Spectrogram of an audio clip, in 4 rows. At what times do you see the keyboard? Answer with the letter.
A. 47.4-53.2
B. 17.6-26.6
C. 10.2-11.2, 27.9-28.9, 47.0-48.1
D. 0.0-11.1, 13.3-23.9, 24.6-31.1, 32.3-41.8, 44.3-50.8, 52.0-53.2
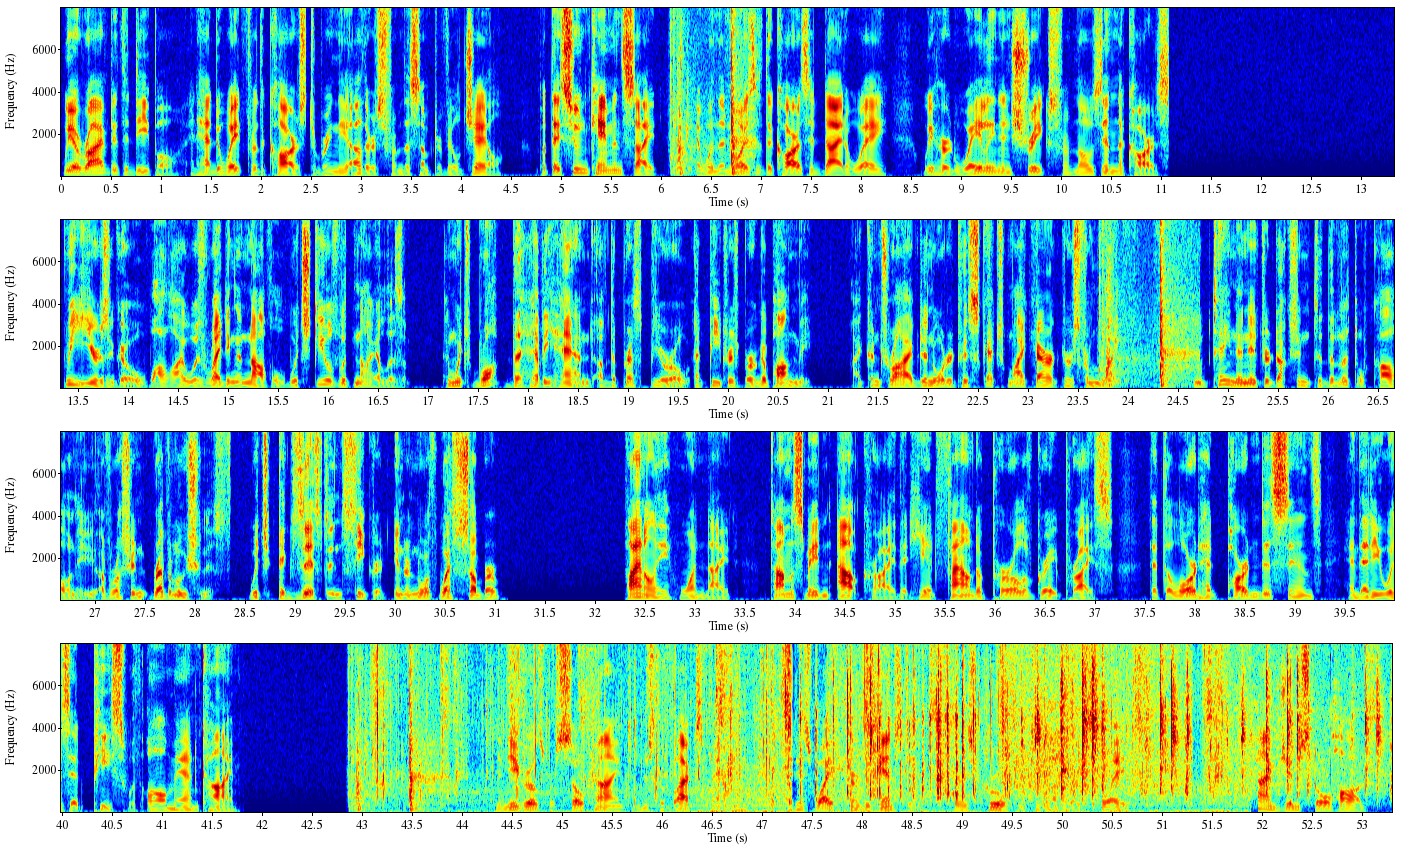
A.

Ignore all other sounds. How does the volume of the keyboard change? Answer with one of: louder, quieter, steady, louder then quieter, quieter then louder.
quieter.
